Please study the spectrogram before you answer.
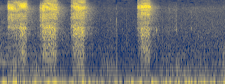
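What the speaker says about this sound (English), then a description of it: "I'm gonna just spray lightly with my hairspray." Regular hairspray from an aerosol can is misted lightly onto a section of hair being set for vintage curls, four short close hissing bursts, three in quick succession then one more after a pause.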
